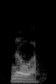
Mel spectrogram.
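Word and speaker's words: Noah: طبعا احنا بنقول عليه نوح بالعربي بس طبعا ما حدش بيطلع الحاء دي خالص لا اوروبا ولا امريكا، فهي طبعا بتنطق نوا كلايبولد.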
